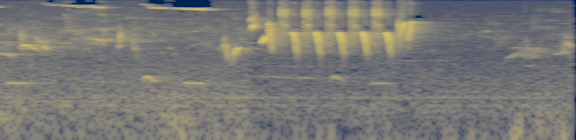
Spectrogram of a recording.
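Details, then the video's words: Morning tree song of a nightingale: a few scattered whistles and upslurred notes lead into a loud, fast, evenly paced series of sharp repeated notes, then quiet with faint background whistles. "Nightingale morning song on the tree"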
